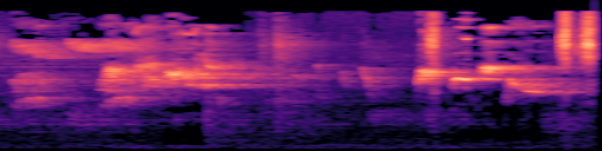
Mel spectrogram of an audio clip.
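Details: Red-whiskered bulbul with white wing feathers, in a fired-up state: a drawn-out warbling phrase, a brief lull, then a sudden loud burst of sharp, sweet whistles.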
